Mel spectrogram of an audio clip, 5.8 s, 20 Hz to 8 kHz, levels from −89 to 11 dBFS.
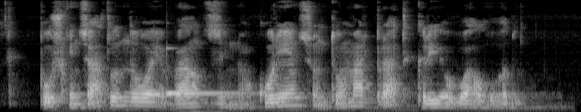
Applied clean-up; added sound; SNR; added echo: none; Marimba, xylophone; 6 dB; reverberation time 0.2 s.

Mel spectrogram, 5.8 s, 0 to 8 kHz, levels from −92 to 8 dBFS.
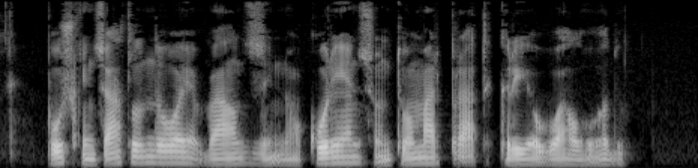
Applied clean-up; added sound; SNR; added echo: none; none; none; none.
